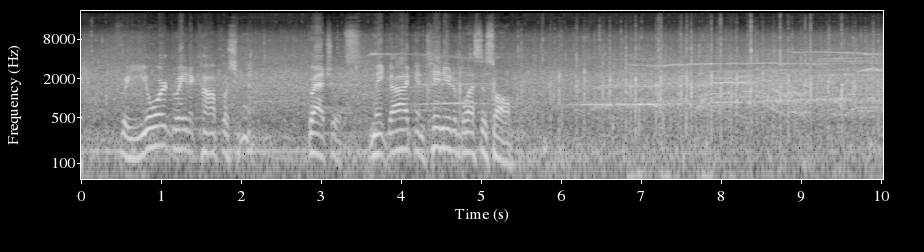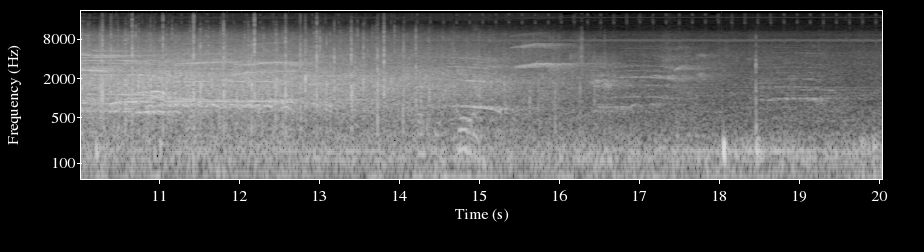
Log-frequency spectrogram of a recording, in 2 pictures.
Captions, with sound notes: for your great accomplishment. Graduates, may God continue to bless us all. (audience cheering and applauding)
